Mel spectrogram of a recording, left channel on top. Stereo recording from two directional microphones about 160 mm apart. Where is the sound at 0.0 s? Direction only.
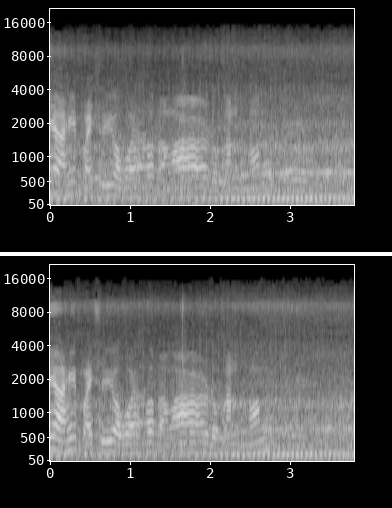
80° right.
